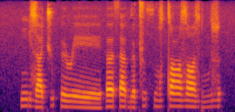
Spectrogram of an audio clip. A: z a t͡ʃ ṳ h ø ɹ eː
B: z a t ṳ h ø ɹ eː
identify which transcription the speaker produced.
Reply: A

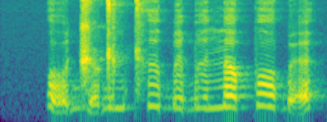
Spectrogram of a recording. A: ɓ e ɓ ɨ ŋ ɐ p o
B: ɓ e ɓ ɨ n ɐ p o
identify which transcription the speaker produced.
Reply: B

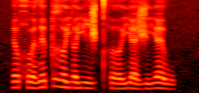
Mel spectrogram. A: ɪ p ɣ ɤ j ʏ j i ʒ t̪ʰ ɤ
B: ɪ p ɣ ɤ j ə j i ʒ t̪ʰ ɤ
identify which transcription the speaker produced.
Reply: B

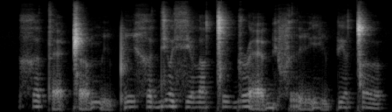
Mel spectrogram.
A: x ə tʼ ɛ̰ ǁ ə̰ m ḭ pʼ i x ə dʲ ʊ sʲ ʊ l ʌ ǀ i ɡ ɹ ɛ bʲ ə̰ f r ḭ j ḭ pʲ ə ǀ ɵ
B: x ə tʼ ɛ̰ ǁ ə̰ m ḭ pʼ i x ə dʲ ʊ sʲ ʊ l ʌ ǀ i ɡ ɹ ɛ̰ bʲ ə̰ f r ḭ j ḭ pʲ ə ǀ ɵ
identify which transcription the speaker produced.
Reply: B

